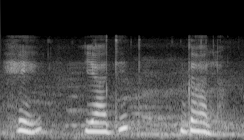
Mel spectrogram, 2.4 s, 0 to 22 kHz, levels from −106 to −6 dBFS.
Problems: none marked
